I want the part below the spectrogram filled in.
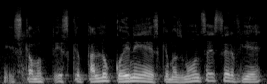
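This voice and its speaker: A man's voice: medium pitch, dark tone. Man lecturing a class step by step. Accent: Pakistani. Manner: explains step by step, asks students questions. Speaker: teacher.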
